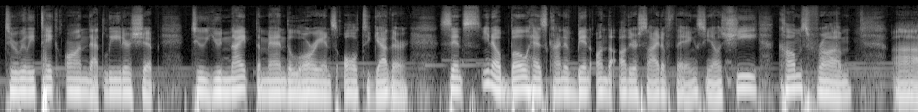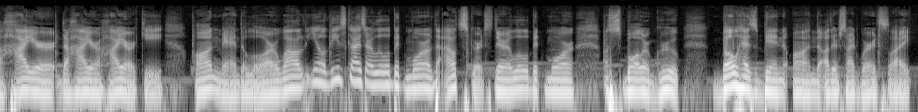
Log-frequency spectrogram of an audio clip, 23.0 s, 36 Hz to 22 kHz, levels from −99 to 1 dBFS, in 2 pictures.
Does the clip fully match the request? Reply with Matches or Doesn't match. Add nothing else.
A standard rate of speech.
Matches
